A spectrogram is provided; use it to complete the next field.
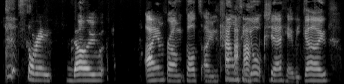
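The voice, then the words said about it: Northern English Yorkshire accent. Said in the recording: “I'm from Leeds. I'm Northern. ... Not that you can tell by my accent.”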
